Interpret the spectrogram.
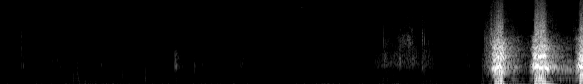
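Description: Australian Shepherd in a wire crate barking three times in quick succession about five seconds in, after near silence. These are sharp reactive barks at the handler sitting close to the crate.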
